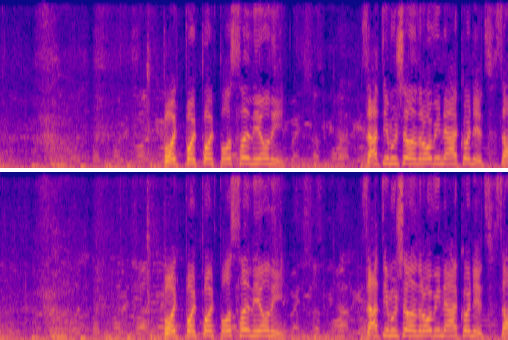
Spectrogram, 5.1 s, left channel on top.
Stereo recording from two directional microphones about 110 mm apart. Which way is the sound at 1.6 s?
25° left (ahead or behind).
